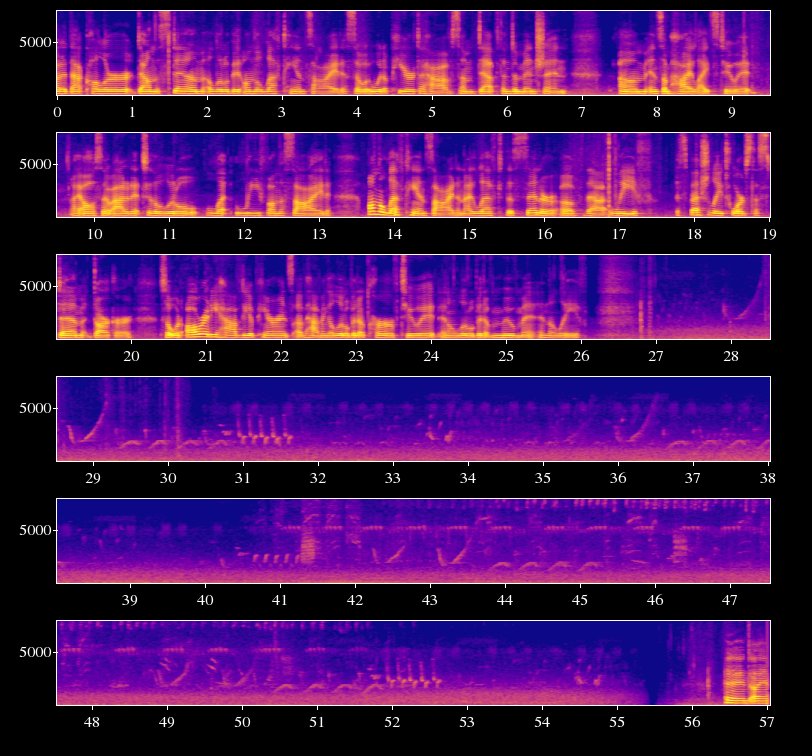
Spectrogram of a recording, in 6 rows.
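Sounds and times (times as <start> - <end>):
small birds chirping: 26.4 - 31.8, 40.2 - 55.0.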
